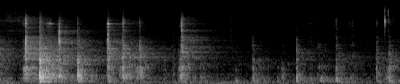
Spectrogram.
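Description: Green plastic threaded pipe sleeve being screwed onto the threaded end of a stainless steel magnetic water treatment tube: scattered light clicks and knocks of plastic on metal, most in the first two seconds and one more near the end.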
